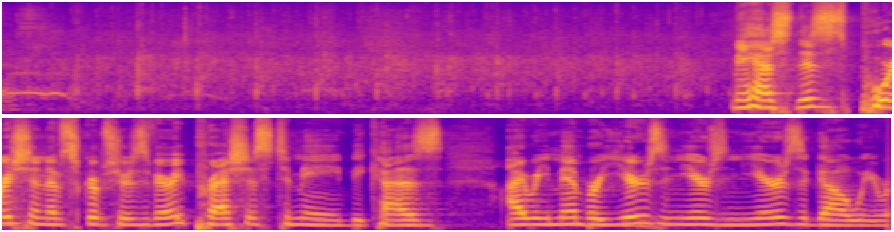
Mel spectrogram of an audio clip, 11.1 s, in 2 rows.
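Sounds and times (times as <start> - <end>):
audience applause: 0.0 - 4.6
speech: 4.6 - 11.1.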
